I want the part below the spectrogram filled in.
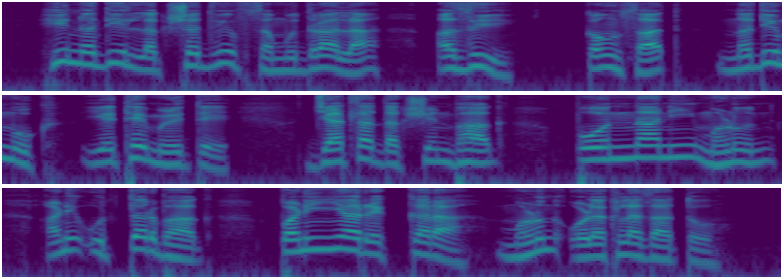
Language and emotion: Marathi, neutral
